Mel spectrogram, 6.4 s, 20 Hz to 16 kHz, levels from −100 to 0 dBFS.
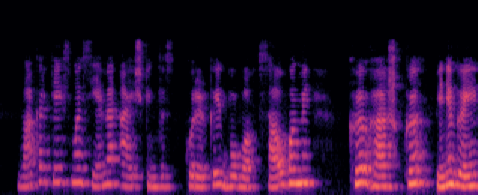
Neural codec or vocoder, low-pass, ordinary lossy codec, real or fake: codec, 16 kHz, 8 kbps, FreqCodec, smaller model; 7.2 kHz; MP3, 64 kbps; fake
